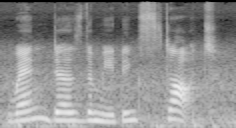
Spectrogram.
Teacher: when I say start, the voice is going upward. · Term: rising intonation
